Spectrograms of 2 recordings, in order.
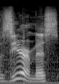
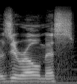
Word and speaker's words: Zeromus: But anyway, so now we have Zeromus, or Zeromus, whatever your pronunciation preference is.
